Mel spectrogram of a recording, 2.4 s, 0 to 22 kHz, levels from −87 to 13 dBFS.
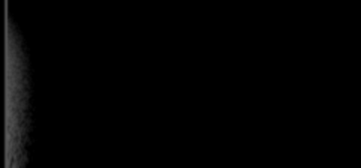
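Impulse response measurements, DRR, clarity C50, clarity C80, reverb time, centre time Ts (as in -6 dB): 0.0 dB, 11.0 dB, 17.0 dB, 0.30 s, 15 ms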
